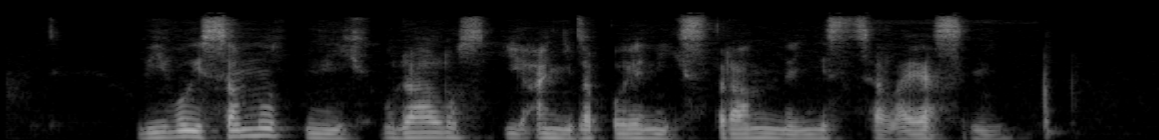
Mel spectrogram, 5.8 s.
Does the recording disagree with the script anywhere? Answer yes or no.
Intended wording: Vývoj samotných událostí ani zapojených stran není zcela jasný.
no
